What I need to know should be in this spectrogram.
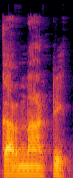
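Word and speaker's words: Carnatic: this is better to write karnatic it is pronounced karnatic that is a better substitute karnatic my friend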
